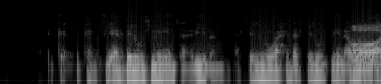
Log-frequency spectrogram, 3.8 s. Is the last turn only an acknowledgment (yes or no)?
no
